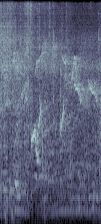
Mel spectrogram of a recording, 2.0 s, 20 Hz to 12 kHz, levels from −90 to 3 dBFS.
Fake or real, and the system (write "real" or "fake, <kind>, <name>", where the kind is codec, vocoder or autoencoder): fake, vocoder, BigVGAN v2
